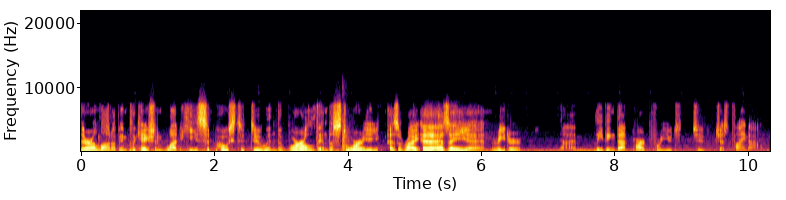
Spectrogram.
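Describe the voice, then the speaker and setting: Music plays in the background as a man speaks at a moderate pace. His pitch is medium, with ordinary variation. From Iceland. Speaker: fantasy novel writer. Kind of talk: interview answer.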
